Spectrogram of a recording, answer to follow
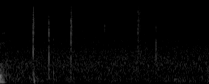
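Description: Small wood campfire crackling faintly, a few sharp pops over a low hiss.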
